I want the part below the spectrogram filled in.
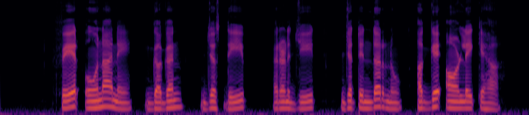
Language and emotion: Punjabi, neutral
